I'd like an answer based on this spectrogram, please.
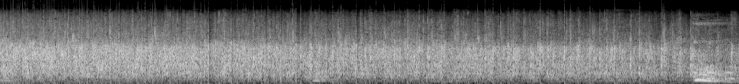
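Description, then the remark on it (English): A crowd applauds steadily at a debate held at the Full Gospel Christian Center in Port Jefferson Station, Long Island, a dense, loud wash of clapping that holds for several seconds before beginning to thin at the end. “Now, let's have a round of applause.”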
